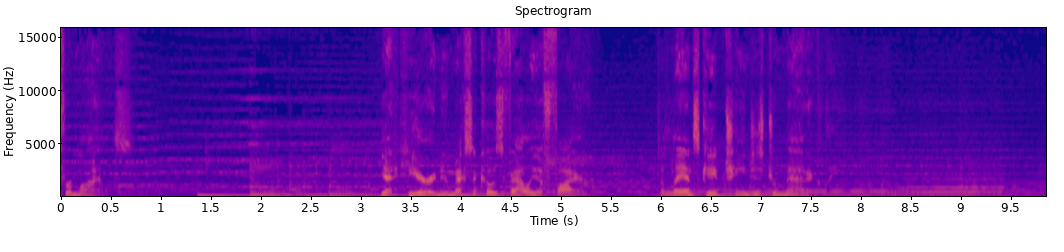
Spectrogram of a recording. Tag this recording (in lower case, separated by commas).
music, speech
